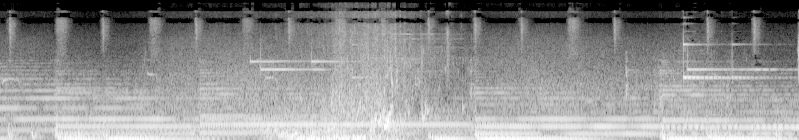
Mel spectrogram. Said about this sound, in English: The waves create a chiming sound.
